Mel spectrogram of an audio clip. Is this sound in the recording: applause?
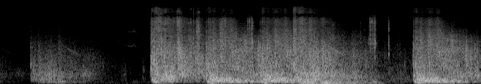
no

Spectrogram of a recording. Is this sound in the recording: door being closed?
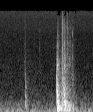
yes

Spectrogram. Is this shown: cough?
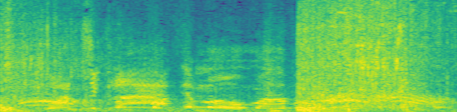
no

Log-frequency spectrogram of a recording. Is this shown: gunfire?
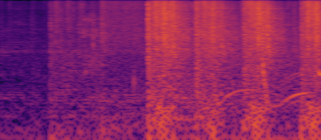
yes

